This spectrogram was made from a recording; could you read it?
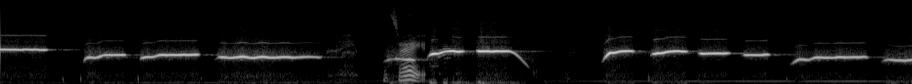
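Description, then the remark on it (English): Someone whistles a short melody, clear, with phrases of sustained and gliding notes separated by brief pauses; a voice briefly speaks midway through. “That's really good whistling.”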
